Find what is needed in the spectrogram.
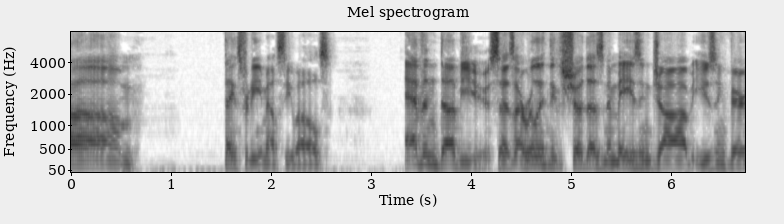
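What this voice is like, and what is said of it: Usual voice. Nothing is said of it.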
